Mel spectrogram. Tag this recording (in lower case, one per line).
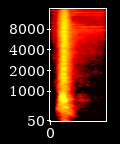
whoosh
